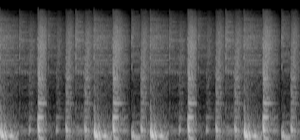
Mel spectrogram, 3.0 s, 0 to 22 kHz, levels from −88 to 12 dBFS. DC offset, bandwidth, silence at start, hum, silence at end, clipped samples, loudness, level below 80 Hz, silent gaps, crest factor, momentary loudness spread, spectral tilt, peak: under 0.1%; 16.5 kHz; 0 s; none; 0 s; under 0.1%; -20 LUFS; -34 dBFS; none; 18 dB; 5 LU; -4.5 dB/octave; -2 dBFS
